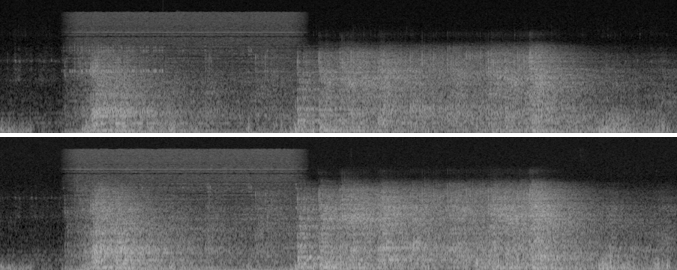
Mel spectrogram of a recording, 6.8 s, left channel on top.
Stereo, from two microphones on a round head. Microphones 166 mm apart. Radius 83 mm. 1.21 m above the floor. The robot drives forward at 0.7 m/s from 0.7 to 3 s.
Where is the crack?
25° left (ahead or behind), 6.5 m; by 6.7 s 20° left (ahead or behind), 8 m.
